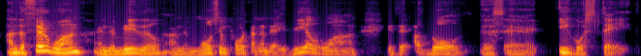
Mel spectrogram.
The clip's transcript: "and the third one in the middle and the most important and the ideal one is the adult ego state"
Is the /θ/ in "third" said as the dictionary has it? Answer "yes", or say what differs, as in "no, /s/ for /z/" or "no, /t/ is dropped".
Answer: yes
